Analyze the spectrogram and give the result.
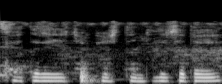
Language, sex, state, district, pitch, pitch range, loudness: Marathi, male, Maharashtra, Dhule, 160 Hz, 160-165 Hz, -17 LUFS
